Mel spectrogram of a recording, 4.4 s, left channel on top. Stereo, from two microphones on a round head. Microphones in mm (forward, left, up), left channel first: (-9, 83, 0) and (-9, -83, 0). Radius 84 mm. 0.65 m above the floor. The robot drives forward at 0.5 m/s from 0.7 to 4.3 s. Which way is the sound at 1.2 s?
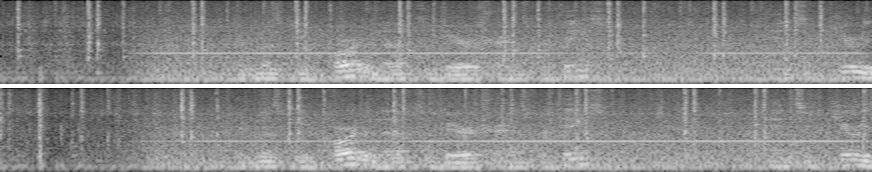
25° right (ahead or behind).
